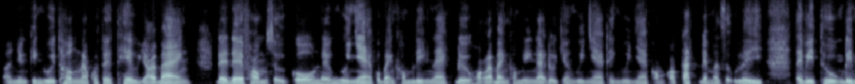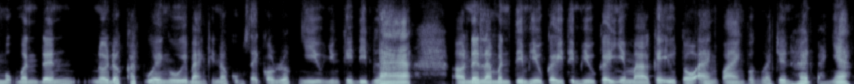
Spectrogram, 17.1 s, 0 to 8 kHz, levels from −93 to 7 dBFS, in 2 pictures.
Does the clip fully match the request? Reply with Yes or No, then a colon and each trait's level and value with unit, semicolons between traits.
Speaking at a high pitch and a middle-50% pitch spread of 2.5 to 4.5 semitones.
No: low, 105 Hz; average, 3.9 semitones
